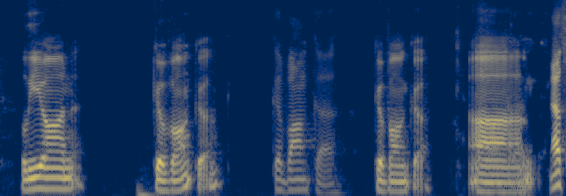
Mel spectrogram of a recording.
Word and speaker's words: Gawanke: We looked this up to pronounce it correctly. Leon Gawanke.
